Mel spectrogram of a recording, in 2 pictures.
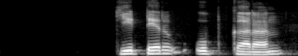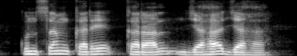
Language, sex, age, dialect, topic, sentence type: Magahi, male, 51-55, Northeastern/Surjapuri, agriculture, question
